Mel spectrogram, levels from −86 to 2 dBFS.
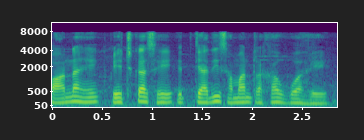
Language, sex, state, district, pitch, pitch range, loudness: Hindi, male, Maharashtra, Pune, 135 Hz, 125-145 Hz, -17 LUFS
